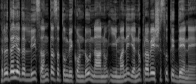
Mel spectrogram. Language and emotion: Kannada, neutral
